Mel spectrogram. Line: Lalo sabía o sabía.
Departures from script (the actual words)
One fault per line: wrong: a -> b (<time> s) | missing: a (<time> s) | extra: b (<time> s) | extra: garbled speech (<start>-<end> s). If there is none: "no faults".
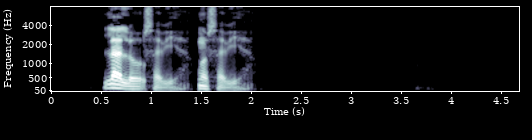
no faults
